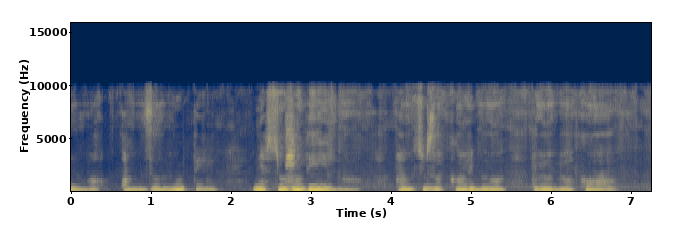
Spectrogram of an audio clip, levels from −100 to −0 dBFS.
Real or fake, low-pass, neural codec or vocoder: fake; 9.9 kHz; autoencoder, 22.05 kHz, a latent of 192 numbers a frame, VITS, trained on one speaker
